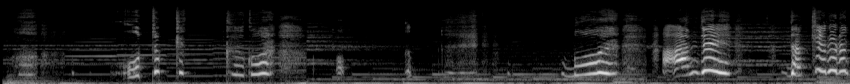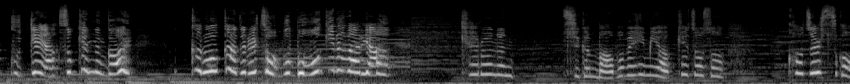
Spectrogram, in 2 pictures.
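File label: Korean, female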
